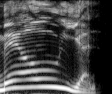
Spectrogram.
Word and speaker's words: million: 就好像一百万叫 one million，第一个 l 给那个 mil，第二个 l 呢 yen， million 啊 million million，不要念成 million，不是这样念法啊。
